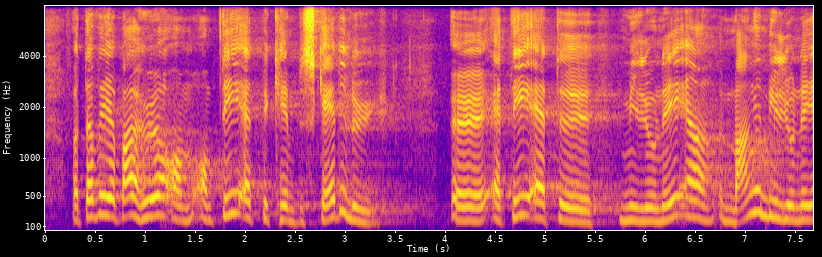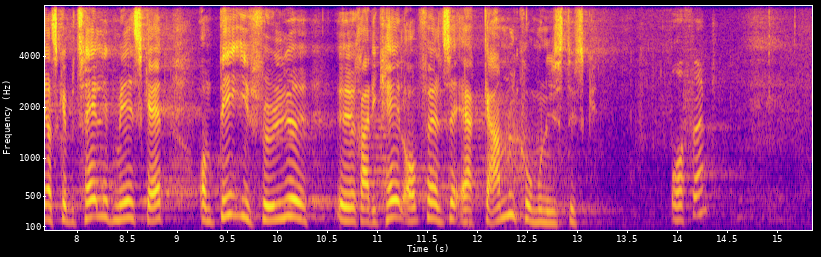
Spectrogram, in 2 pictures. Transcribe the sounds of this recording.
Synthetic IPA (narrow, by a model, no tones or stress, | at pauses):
ɒ̽d̥ɑ̈ʋe̝jɑɪb̥ɑ̈ːɦøːɐʔɒ̽mɒ̽md̥e̝æd̥̚b̥e̝kʰem̰b̥əsɡ̥æd̥əly̰ | æd̥e̝æd̥miljo̝nḛːɐmɑ̈ŋəmiljo̝nḛːɐsɡ̥æb̥e̝t͡sʰɛ̰ːləle̝d̥me̝ːɐisɡ̥æd̥ɒ̽md̥e̝iføljəʁɑ̈d̥ikʰɛ̰ːlɒ̽b̥fæd̥l̩səʔæɐɡ̥ɑ̈ml̩kʰo̝munisd̥isɡ̥ | oføɐn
